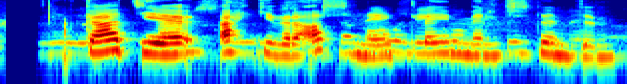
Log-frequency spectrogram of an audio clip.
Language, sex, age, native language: Icelandic, female, 15, Icelandic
